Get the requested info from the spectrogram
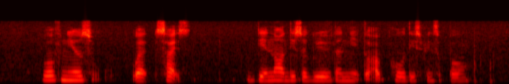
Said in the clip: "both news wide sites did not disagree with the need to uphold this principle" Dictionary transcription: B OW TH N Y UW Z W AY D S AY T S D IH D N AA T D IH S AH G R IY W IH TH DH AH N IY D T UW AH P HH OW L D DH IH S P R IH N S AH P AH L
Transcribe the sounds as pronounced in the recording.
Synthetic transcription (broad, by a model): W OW F N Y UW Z W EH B S AY T S D IH D N AA T D IH S AH G R IY W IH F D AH N IY D T UW AH P HH OW L D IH S P R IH N S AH P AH L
